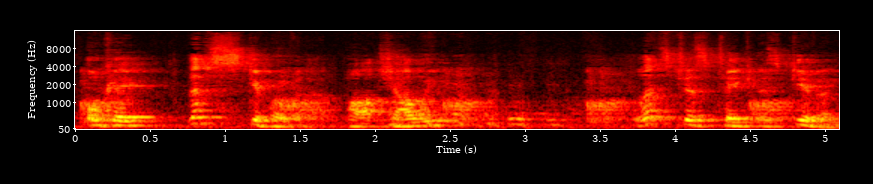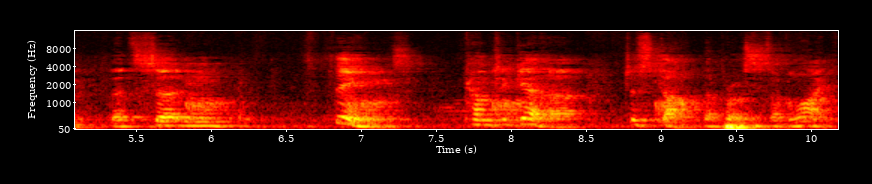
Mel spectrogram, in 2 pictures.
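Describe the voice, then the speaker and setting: Acting in a comic radio play before a live audience, a man with a fairly high pitch plays an eccentric doctor who is smug, patronising, and sourly misogynistic. It's a stage performance in a convention room, captured as an echoey, distant live recording with background noise.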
